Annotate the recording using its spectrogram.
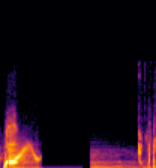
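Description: Electronically altered cartoon sound effects: a loud boing whose pitch rises, stopping abruptly about half a second in. After a short silence comes a faint steady tone.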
